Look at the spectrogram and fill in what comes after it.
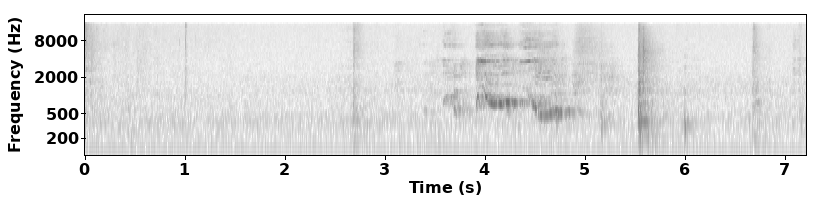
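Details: Arya, a Siberian Husky frightened by a balloon indoors, lets out a short wavering, whining whimper lasting about a second, with a few soft clicks and faint background noise around it.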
